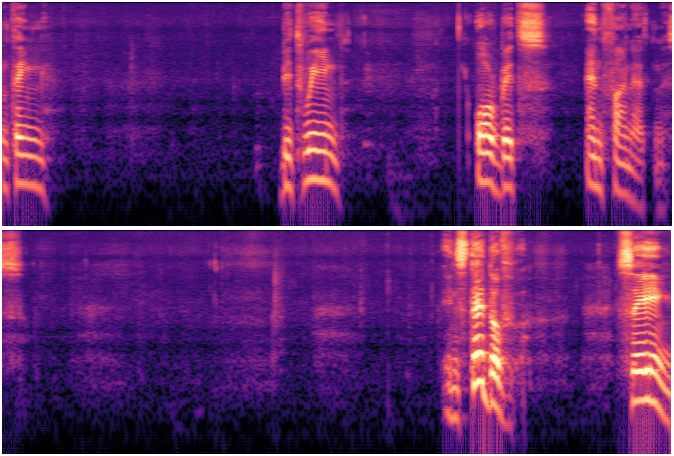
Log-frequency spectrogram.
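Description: An elderly man speaks calmly in short bursts through a microphone.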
